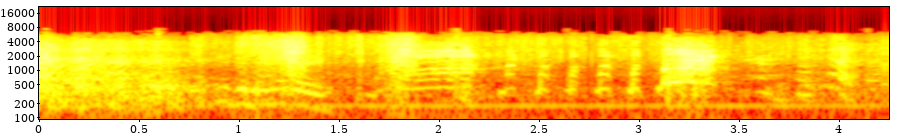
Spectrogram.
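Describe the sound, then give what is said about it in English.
A chicken clucks in a busy, jittery series of short calls, with quick pulsing bursts near the middle and a sharper squawk toward the end. The sounds are fairly loud. “They didn't steal our chicken after all.”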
